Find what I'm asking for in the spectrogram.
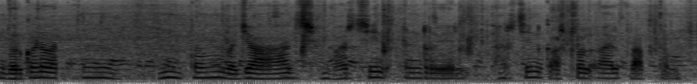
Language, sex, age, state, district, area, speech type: Sanskrit, male, 18-30, Odisha, Bhadrak, rural, read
